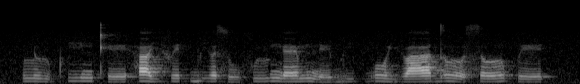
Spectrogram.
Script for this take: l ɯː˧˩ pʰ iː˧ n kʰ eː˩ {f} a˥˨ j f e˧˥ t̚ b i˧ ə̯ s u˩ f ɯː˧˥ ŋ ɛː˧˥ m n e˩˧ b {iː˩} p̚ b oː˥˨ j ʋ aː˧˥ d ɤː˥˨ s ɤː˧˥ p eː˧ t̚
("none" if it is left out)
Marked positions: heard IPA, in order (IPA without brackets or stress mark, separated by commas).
h, iː˧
